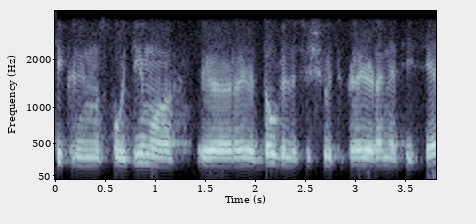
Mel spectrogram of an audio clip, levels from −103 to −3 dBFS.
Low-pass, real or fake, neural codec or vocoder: 3.6 kHz; real; none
